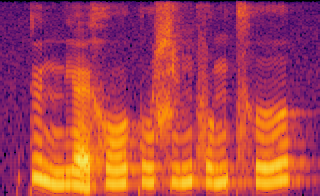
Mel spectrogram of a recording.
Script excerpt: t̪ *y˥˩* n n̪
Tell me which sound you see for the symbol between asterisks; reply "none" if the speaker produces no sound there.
y˥˩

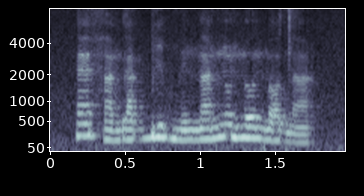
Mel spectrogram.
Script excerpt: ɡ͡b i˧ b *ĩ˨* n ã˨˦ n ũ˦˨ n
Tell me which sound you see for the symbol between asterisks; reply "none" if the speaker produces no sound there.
ĩ˨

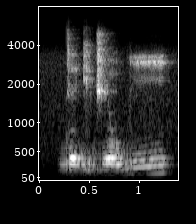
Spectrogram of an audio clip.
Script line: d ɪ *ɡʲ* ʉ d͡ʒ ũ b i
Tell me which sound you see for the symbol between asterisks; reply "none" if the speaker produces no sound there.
ɡʲ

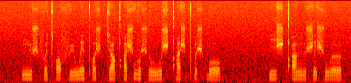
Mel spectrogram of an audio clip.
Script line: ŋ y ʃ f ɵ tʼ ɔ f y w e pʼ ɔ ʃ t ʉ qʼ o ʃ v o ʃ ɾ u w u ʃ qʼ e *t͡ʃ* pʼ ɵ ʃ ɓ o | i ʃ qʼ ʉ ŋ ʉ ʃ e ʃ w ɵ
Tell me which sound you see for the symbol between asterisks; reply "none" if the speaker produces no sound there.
ʃ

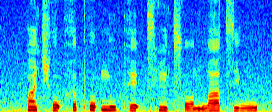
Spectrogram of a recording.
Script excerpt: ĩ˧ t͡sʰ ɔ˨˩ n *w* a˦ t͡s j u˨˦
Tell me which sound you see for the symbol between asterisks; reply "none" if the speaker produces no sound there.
w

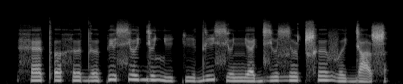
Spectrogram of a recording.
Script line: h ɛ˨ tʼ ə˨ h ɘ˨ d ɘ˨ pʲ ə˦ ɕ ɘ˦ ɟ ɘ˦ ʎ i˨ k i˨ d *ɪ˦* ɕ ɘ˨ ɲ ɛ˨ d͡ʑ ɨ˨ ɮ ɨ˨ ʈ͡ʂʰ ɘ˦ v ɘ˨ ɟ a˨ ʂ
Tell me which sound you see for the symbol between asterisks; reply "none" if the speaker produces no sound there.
i˦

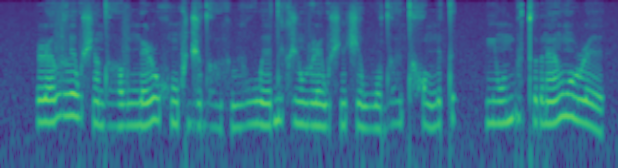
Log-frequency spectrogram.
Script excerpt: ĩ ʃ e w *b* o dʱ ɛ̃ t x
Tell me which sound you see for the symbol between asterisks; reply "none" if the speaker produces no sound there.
β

